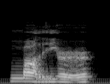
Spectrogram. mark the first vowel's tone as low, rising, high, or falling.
falling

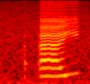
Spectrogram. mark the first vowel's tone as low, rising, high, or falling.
rising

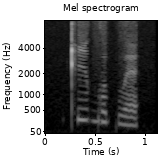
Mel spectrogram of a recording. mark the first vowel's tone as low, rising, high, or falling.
high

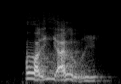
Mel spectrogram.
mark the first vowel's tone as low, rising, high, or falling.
high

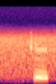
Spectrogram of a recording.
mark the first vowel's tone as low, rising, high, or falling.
falling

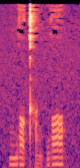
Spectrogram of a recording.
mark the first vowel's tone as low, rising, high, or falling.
falling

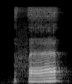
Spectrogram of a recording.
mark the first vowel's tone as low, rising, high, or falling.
rising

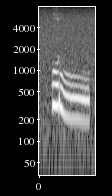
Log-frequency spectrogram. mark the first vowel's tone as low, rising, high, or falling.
high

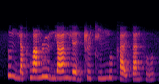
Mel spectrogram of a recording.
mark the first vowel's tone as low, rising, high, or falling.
falling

